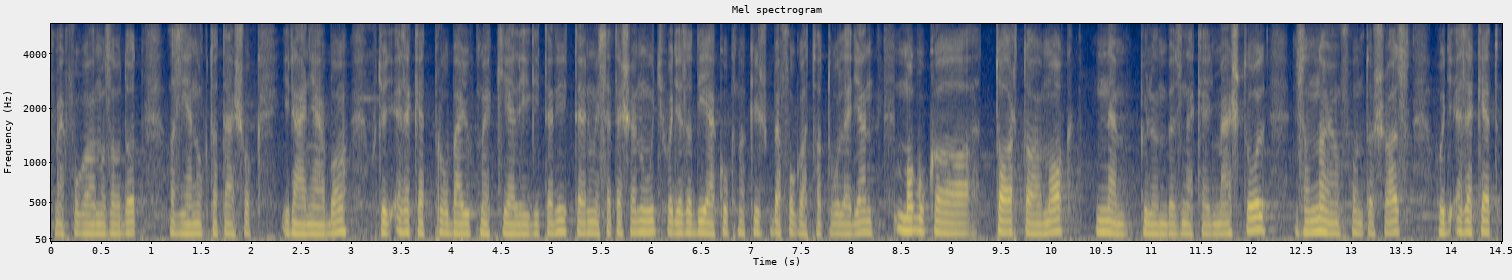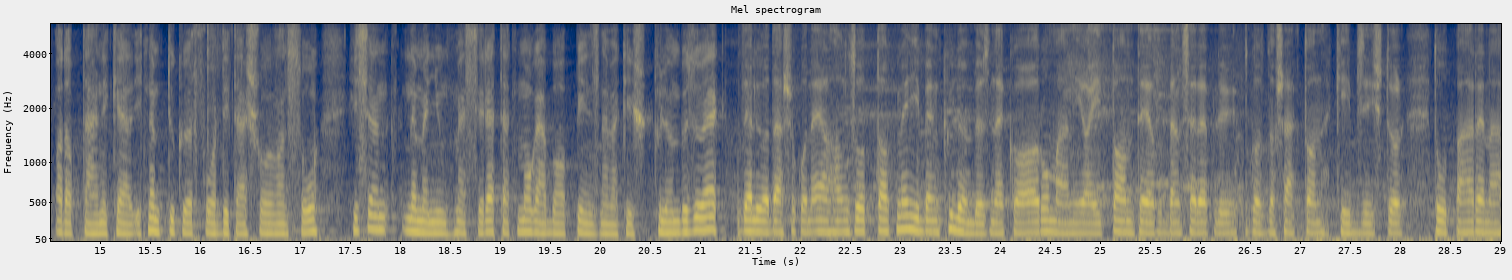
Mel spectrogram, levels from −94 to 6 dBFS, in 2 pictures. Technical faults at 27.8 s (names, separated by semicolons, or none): aliasing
